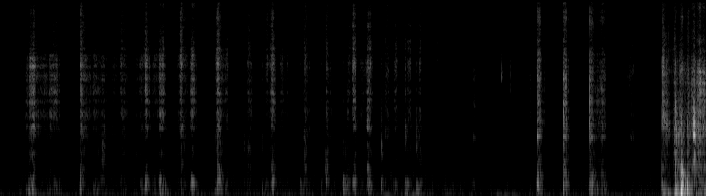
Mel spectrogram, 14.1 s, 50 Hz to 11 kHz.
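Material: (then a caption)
Rusted steel. A gloved hand scratches words into the corroded, dusty surface of a flat sheet-metal shield inside a flooded Atari 2600 console, using the tip of a blue plastic pry tool. Quick, dry scratching strokes come in irregular bursts with short pauses, then a few isolated scrapes, ending in a louder, rougher burst of scraping.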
